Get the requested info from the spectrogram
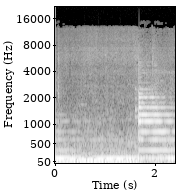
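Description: A tolling bell rings out over a sustained low drone from the amplified band. The bell is struck again near the end, its tone decaying slowly.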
